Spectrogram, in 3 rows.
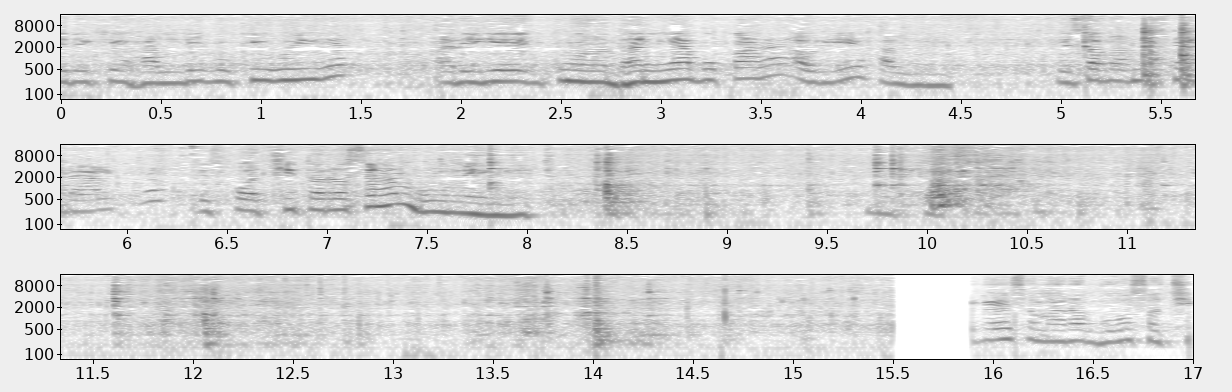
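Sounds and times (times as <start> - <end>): meat sizzling: 0.0 - 15.6
ladle scraping metal pot: 5.1 - 15.5.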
